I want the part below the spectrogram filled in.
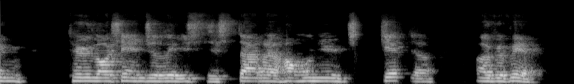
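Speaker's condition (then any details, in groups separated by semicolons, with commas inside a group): Cerebral palsy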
